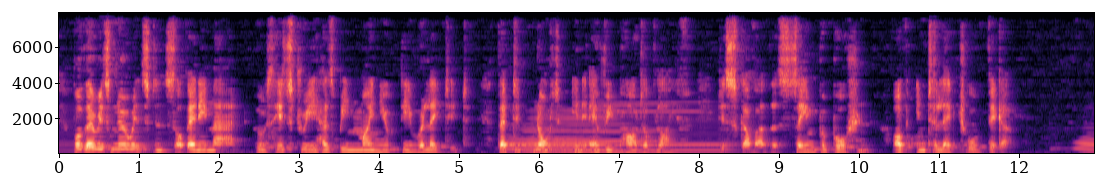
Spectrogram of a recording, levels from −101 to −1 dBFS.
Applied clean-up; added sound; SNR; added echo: classical method WPE with log-MMSE.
